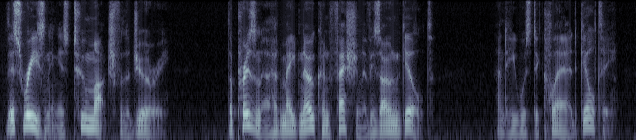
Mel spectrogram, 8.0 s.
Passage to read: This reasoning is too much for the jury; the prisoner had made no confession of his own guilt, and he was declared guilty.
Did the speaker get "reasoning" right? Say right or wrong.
right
